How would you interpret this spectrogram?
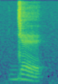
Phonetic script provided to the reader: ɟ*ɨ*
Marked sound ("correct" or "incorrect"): incorrect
